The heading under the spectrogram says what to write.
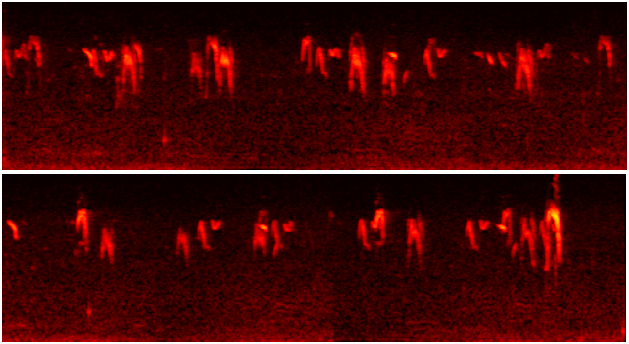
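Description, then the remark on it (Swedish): Water pipit flight calls: thin, high, squeaky chirps repeated in quick irregular bursts throughout, several birds calling, with no voices present. “De här ängspiplärkeliknande lätena som ni hör det är ju eh, Cotelli vattenpiplärkor.”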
